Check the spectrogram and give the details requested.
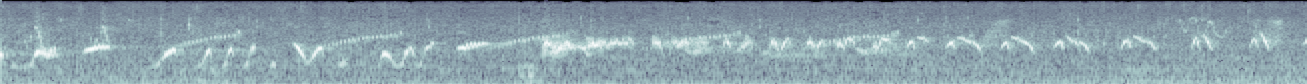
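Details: White-rumped shama song used as a tutor recording for other birds: sweeping upslurred whistles give way to a fast run of short repeated whistled notes, bright and rhythmic, over a soft background hiss.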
